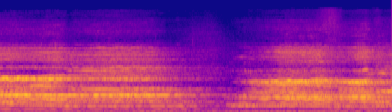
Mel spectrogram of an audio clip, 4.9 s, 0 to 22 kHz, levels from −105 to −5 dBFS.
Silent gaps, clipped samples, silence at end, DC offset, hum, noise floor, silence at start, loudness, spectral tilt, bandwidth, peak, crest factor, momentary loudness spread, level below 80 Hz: none; under 0.1%; 0 s; under 0.1%; none; -52 dBFS; 0 s; -27 LUFS; -5 dB/octave; 10.5 kHz; -12 dBFS; 16 dB; 15 LU; -58 dBFS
